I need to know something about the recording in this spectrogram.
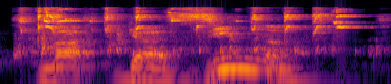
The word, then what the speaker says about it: magazine: Primero se escribe diferente, pero obviamente la S y la Z tienen el mismo sonido aquí, ¿eh? Magasin, como sonido Z, magazine. Entonces no es aquí que hacemos la diferencia, excepto el escrito.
